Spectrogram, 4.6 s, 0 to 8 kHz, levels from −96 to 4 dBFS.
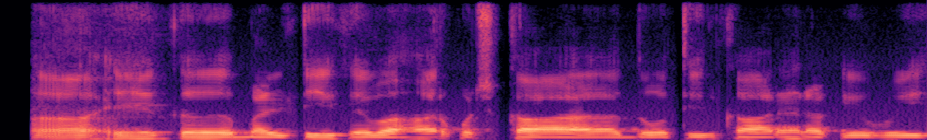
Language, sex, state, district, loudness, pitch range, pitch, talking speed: Hindi, male, Himachal Pradesh, Shimla, -18 LUFS, 105-110 Hz, 105 Hz, 105 wpm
